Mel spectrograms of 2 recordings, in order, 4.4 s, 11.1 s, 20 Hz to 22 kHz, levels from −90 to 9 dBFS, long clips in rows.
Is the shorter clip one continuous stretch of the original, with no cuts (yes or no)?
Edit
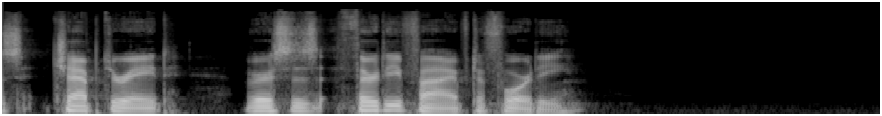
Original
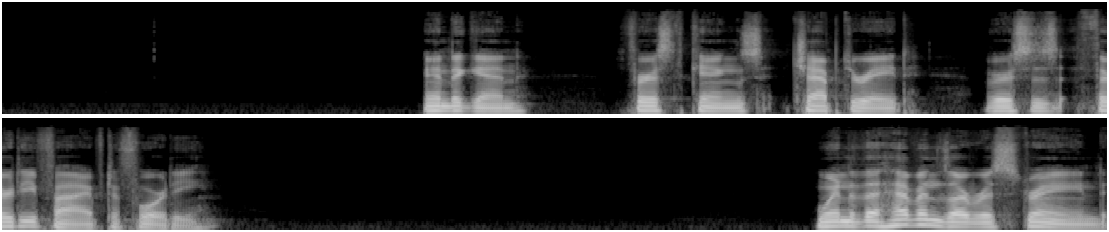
yes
